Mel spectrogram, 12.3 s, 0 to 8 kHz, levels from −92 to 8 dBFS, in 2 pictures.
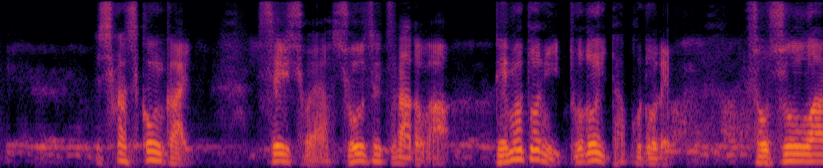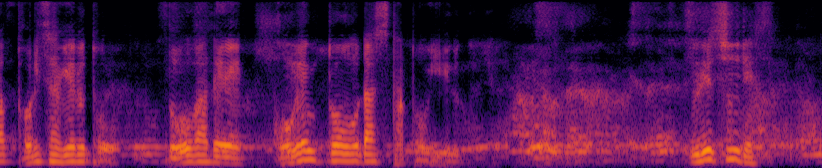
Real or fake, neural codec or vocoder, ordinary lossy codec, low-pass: fake; codec, 16 kHz, 2 kbps, FreqCodec, smaller model; none; none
